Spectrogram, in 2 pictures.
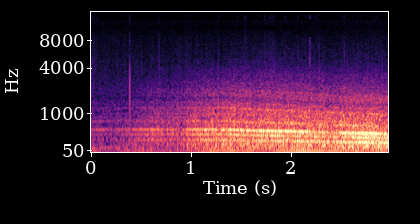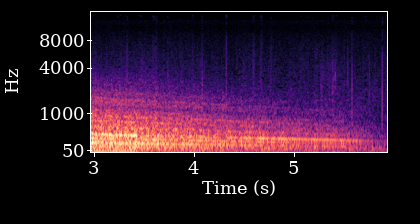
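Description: A car's engine hums louder, its pitch sliding steadily downward as it slows, then idles and fades toward a stop as it pulls up at a home. No voices are heard.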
